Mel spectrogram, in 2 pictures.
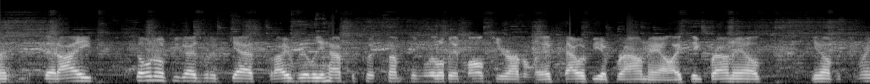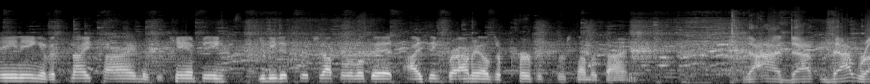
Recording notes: We're live at Bruz Beers for their one year anniversary party! There's live music, food, games and much more!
